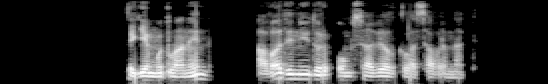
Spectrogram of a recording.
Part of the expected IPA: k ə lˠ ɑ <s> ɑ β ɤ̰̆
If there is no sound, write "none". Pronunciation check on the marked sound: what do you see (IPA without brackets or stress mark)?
s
